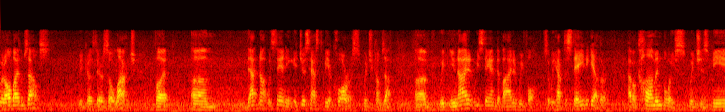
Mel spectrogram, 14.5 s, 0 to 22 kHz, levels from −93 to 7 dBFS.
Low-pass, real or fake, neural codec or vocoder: 7.2 kHz; real; none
